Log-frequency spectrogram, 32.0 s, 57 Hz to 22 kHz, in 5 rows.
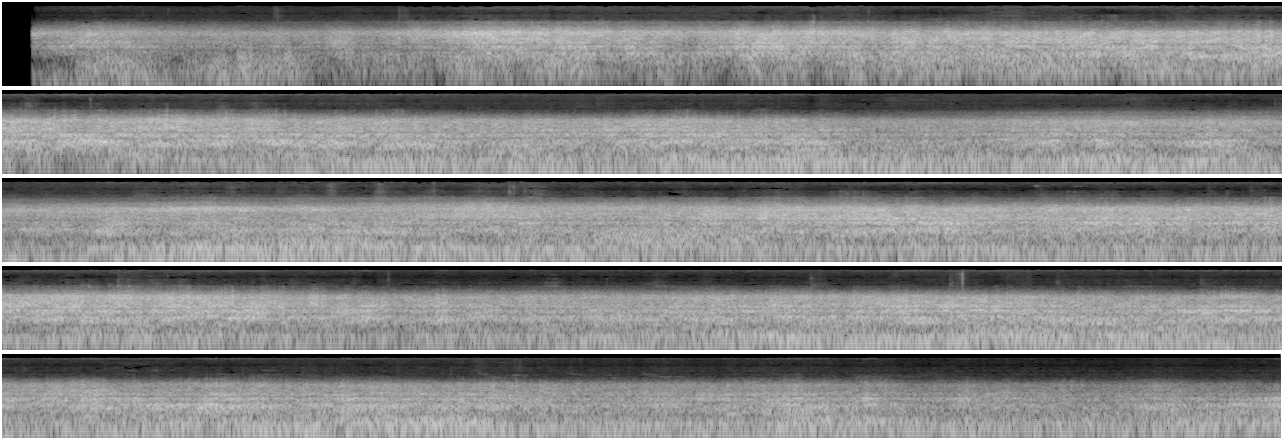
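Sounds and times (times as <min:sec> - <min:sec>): aircraft engine noise: 0:00.2 - 0:31.9.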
